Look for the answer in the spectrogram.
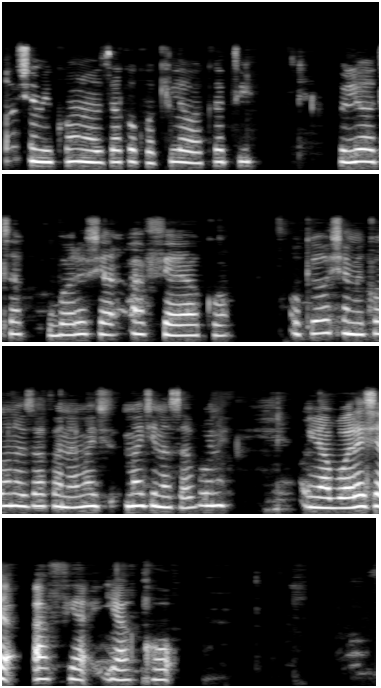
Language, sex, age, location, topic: Swahili, female, 36-49, Wajir, health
